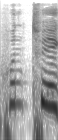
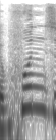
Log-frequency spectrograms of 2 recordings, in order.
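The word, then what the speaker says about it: Hund: 이거는 훈수 룰, 훈투의 규칙이라고 우리 발음으로는 하는데 한국 책에서 훈투, 근데 훈즈 룰 뭐 이렇게 얘기하기도 하고.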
